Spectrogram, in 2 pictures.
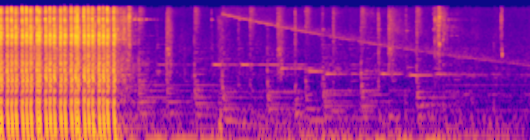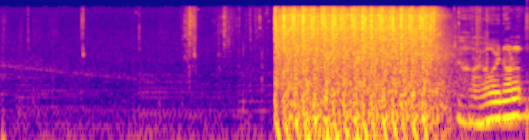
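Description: Gunfire in the video game PUBG comes as loud rapid automatic bursts at the start and again near the end, separated by a quieter stretch with a single sharp shot.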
